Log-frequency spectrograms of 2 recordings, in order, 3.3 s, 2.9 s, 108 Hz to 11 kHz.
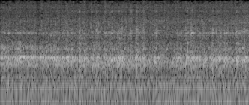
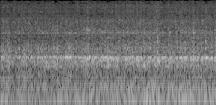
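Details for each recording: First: Suzuki Alto 800 with noisy engine, stethoscope on alternator: smooth even whir and soft steady hum, no grinding or rattle. Alternator normal; noise later traced to water pump, confirmed by removing its belt. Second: Suzuki Alto 800 at idle: thin steady constant-pitch whine over the engine, located by stethoscope at the water pump. Worn water pump bearing; pump replaced with genuine Suzuki part.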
